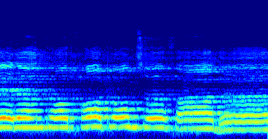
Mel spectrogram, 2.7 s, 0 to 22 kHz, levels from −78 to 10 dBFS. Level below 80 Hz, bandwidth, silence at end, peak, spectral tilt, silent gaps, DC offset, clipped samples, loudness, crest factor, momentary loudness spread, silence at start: -76 dBFS; 8.4 kHz; 0 s; -8 dBFS; -6.5 dB/octave; none; under 0.1%; under 0.1%; -24 LUFS; 14 dB; 4 LU; 0 s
